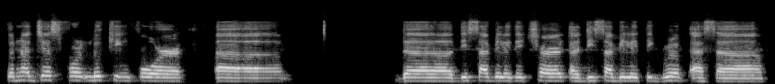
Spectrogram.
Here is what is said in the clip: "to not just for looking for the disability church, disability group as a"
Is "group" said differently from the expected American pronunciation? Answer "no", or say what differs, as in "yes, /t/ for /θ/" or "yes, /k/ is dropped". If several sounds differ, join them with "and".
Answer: no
